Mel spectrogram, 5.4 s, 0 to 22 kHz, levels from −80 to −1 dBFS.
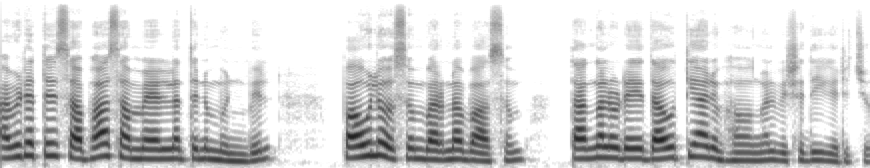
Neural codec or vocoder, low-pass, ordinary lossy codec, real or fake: autoencoder, 48 kHz, 128 numbers a frame, DAC-VAE, trained on Japanese speech; 19.8 kHz; none; fake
